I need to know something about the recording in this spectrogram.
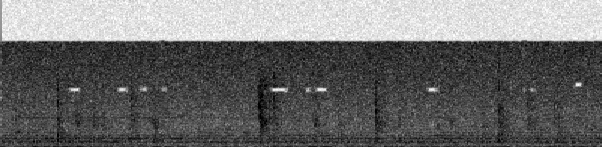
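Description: Faint clicks, a little under one a second, over a steady low hiss.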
